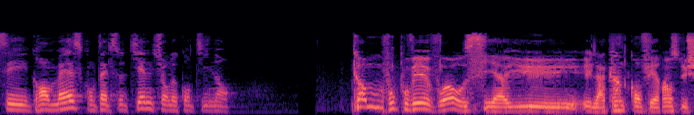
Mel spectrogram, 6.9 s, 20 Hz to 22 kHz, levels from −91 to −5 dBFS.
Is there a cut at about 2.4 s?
no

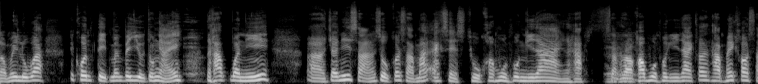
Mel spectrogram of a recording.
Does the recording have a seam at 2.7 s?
no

